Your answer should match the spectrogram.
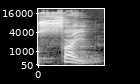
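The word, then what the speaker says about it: sign: तो इसे पढ़ेंगे दोस्तों साइन एस आई जीी एन तो इसे पढ़ दोस्तों साइन पढ़ा जाएगा साइन साइ य प जी को हमें साइलेंट किया क्लियर एस आई जी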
